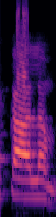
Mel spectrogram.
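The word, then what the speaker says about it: column: यह लिखा है कालम।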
